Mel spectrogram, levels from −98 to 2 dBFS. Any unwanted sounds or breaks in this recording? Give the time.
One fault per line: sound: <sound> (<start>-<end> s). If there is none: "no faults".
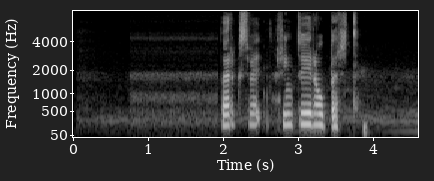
no faults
